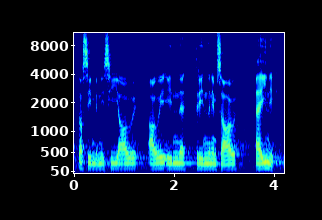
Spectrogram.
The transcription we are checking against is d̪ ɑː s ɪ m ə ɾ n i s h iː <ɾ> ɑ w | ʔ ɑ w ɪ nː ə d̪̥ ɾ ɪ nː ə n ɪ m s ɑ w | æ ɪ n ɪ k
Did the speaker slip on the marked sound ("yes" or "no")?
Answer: yes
